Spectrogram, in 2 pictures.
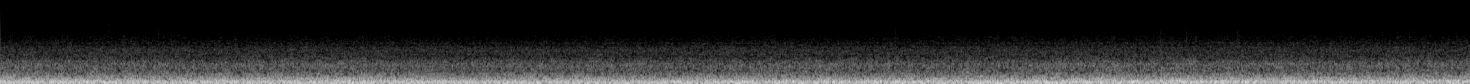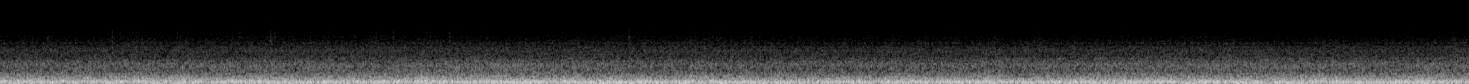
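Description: A car driving at a steady pace: continuous low rumble of tyres on the road and engine, with no change in speed.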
